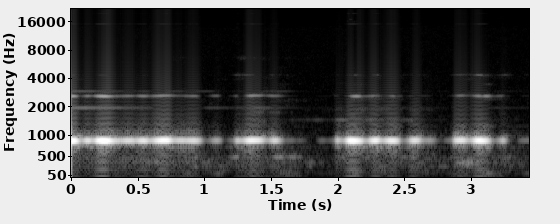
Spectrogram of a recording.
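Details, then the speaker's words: SD2000 metal detector after its positive voltage supply was replaced with a redesigned power supply, running with volume turned up: a steady mid-pitched tone fades in and out over near silence, with no crackle or chatter. This is a normal, quiet threshold. "but that's the detector running at the moment you can probably hear it um I'll just turn the volume up just in case you can't"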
